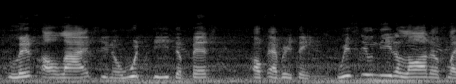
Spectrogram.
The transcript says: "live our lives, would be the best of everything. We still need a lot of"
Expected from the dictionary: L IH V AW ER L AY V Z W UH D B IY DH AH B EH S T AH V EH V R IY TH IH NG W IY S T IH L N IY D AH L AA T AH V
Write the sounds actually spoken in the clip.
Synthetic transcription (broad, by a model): L IH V AW ER L AY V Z W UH D B IY DH AH B EH S T AH V EH V R IY TH IH NG W IY S T IH L N IY D AH L AA T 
